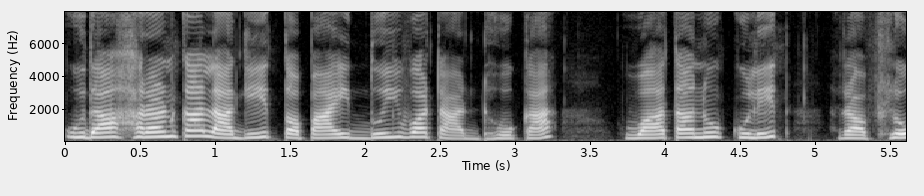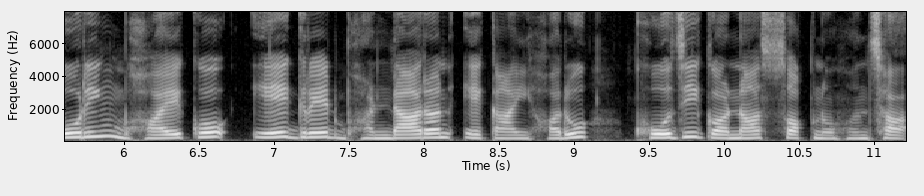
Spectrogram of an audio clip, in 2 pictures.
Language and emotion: Nepali, neutral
